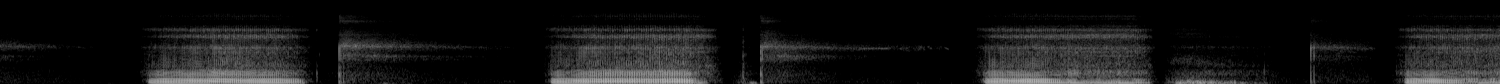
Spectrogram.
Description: ASMR - Great snoring sounds to rest and relax to.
